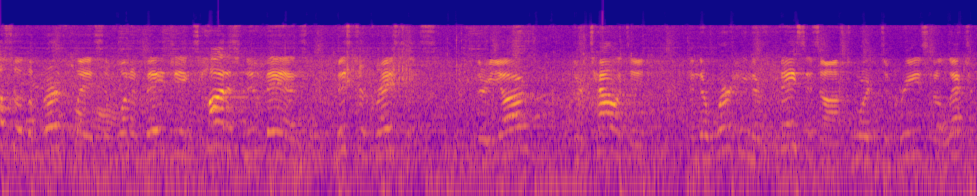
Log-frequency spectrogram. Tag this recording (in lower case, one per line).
speech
